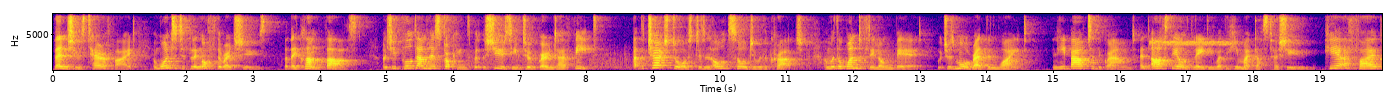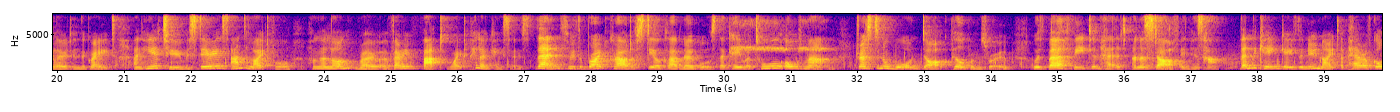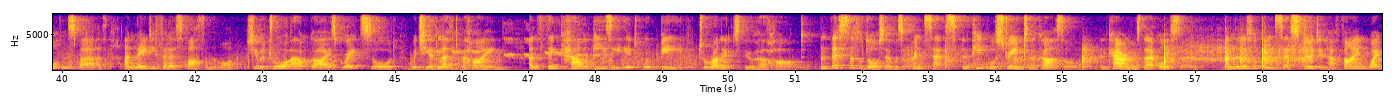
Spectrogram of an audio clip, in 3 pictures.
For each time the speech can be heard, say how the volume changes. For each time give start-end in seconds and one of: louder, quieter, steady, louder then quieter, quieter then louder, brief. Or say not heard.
0.0-59.7 steady.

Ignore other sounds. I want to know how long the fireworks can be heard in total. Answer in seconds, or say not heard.
6 s.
